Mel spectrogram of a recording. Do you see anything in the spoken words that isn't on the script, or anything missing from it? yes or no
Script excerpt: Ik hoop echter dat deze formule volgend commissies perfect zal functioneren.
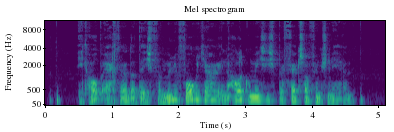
yes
